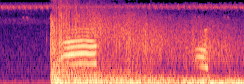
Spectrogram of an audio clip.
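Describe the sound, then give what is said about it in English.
A big bomb explosion bursts in abruptly after a near-silent start, a loud deep boom followed by a sustained, rumbling roar that fades only slightly over the remaining two seconds. “before I give you the money, I'm going to set off this big bomb and kill us both.”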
